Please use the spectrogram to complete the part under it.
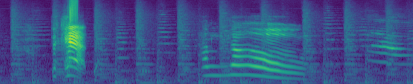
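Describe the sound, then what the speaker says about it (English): A cat meows loudly and close once, a short bright call, then later gives a longer drawn-out meow, with a person talking and reacting around it during a video game stream. "The cat!"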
